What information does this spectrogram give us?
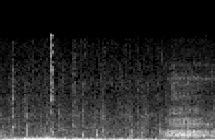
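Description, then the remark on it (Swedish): A car engine starts up and settles into a deep, steady rumble, with a brief click early on and a soft rain-like hiss over the top; the driver has just climbed in and started it. “Jag går bort till bilen, slänger paraplyet på marken, kliver in, startar igång bilen”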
